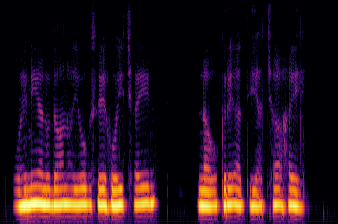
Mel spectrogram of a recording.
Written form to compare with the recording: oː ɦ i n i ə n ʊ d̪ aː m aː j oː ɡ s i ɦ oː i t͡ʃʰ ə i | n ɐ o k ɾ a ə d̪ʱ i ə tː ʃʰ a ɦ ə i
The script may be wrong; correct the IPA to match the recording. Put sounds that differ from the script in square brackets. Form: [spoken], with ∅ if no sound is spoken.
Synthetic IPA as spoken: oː ɦ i n i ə n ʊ d̪ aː [n] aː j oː ɡ s [e] ɦ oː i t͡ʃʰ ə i | n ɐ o k ɾ [e] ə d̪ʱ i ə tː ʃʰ a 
